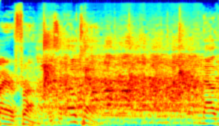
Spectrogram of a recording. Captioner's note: audience laughing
